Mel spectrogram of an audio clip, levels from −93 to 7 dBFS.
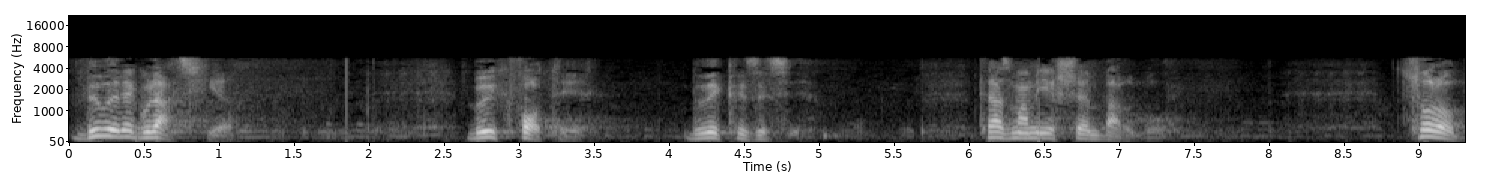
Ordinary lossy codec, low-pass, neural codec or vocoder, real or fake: none; 5.4 kHz; none; real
